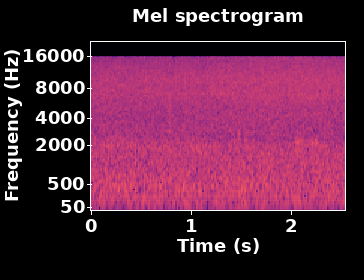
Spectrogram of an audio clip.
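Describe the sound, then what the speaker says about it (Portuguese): Waterfall at Cunhambebe, a loud, constant broadband rush of falling water that stays even and close from start to finish with no speech. "A queda d'água aqui é muito boa."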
